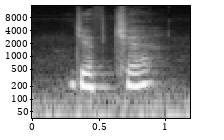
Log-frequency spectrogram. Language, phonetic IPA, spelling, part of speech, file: Czech, [ˈɟɛft͡ʃɛ], děvče, noun, Cs-děvče.ogg
- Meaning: girl (female child)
